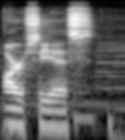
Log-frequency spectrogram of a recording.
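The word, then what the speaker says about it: Arceus: But let's move on to Legends Archus. This is another really good one. And yes, I pronounce it Archus. I just think like I just think it sounds better than Arus.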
